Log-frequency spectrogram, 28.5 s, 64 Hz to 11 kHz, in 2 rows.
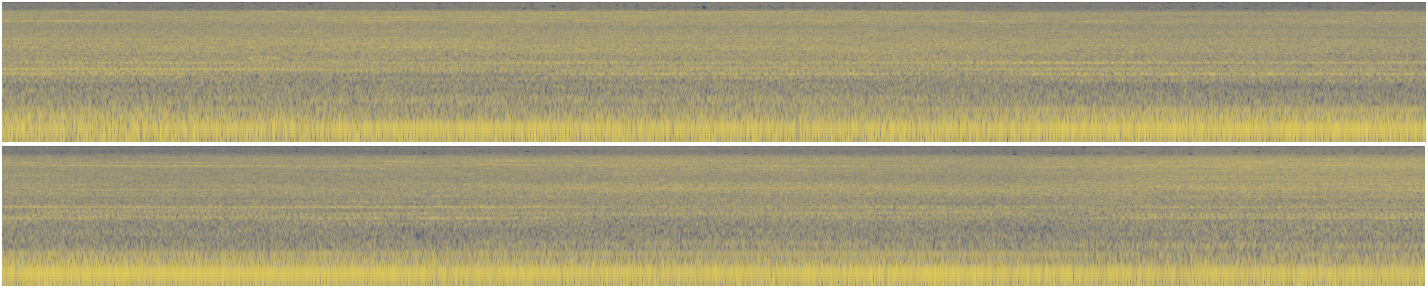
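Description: Piper Saratoga's six-cylinder Lycoming engine and propeller droning steadily inside the cabin, throttled back to about 2060 rpm and 12 inches of manifold pressure for the approach descent.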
